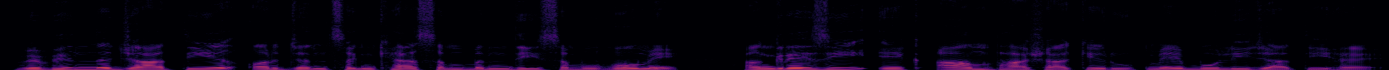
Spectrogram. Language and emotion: Hindi, neutral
